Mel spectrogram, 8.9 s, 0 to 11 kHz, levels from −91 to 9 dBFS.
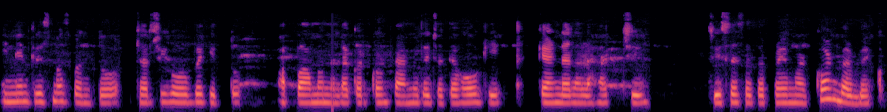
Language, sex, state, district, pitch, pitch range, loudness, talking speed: Kannada, female, Karnataka, Shimoga, 195 Hz, 190-210 Hz, -26 LUFS, 150 wpm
